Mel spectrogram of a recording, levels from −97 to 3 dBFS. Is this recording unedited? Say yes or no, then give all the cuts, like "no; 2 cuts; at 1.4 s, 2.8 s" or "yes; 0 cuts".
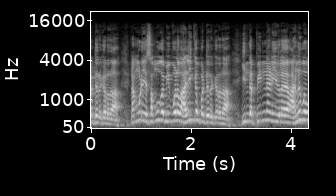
yes; 0 cuts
